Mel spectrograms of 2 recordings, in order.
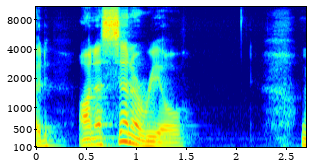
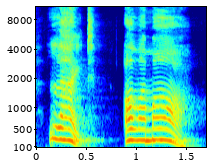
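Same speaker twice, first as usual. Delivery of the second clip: put-on much higher child incantation; exclaimed spell; 10 semitones higher, 3 dB louder than usual. A narrator's reading. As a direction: cry out the spell. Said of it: "she exclaimed".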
